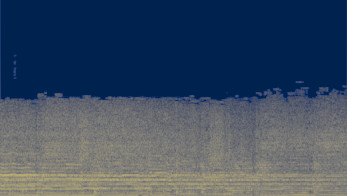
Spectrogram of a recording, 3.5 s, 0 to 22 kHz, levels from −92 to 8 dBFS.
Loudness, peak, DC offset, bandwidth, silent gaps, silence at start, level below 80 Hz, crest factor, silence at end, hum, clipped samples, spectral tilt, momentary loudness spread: -18 LUFS; -6 dBFS; under 0.1%; 12.5 kHz; none; 0 s; -46 dBFS; 14 dB; 0 s; none; under 0.1%; -2 dB/octave; 7 LU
